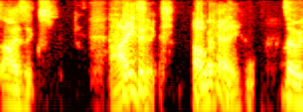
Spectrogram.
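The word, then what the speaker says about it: Izaakse: His name is pronounced Isaacs.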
